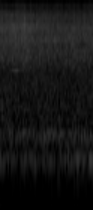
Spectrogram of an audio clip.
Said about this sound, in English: the bees will just gently run up the ramp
